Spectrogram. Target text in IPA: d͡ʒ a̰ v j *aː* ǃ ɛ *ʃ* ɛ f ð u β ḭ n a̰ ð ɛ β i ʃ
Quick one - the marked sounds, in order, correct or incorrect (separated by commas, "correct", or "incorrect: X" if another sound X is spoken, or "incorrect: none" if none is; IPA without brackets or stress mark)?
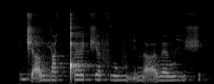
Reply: incorrect: a, incorrect: t͡ʃ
